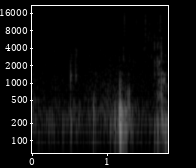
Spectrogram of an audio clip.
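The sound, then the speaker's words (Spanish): A quiet sip of Dope Content beer, taken as a toast to the start of the year: a few soft wet mouth and swallowing noises, with a slightly louder gulp near the middle. Nobody speaks. “no podía dejar pasar esta cerveza solo por el nombre. Y bueno, salud por un inicio de año. Doy el trago.”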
